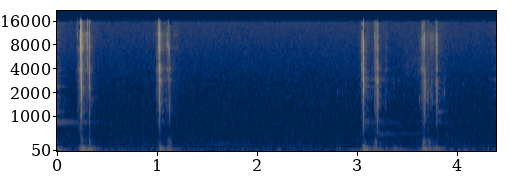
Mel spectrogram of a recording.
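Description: Fingertips press the keys of a small transparent acrylic 9-key mechanical keypad fitted with Cherry MX switches, typing rapidly. Sharp, bright plastic clicks come in short clusters separated by quiet gaps, each press dying away almost instantly.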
